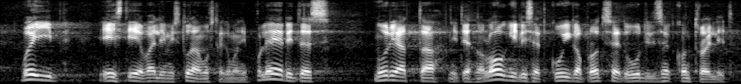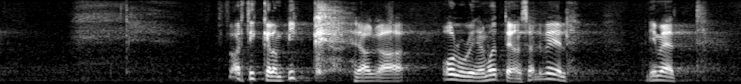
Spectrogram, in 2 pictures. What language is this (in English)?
Estonian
